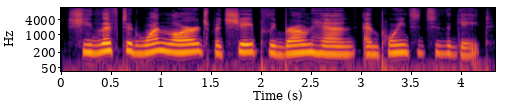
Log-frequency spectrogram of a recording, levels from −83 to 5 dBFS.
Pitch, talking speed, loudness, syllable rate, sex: 195 Hz, 180 wpm, -18 LUFS, 4.5 syllables/s, female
